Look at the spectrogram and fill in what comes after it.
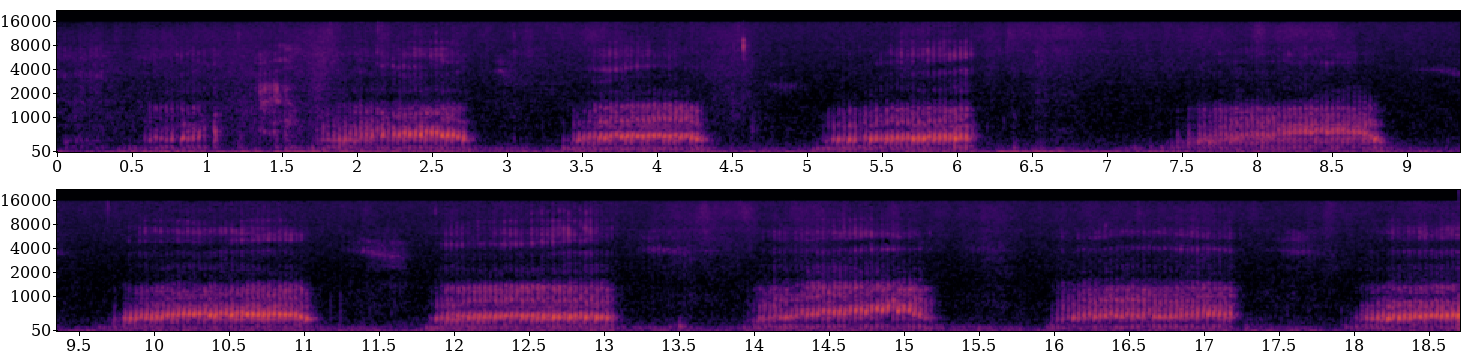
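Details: Domestic cats lying on a bed purr steadily indoors, a low rumbling purr that swells and fades in roughly one-second bursts with short quiet gaps between breaths, about nine bursts in all.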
